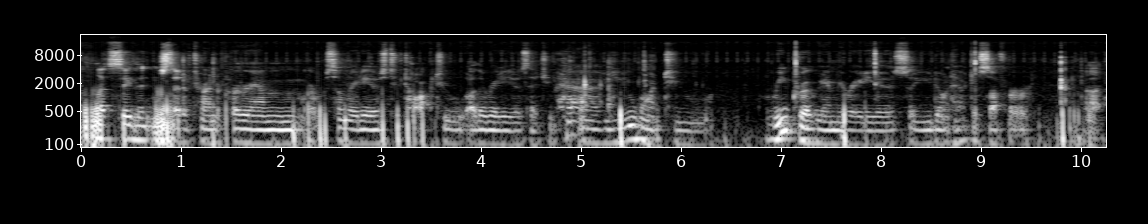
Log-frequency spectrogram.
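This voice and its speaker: A man giving an unscripted how-to tutorial in a halting way, thinking aloud as he explains each step. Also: lowish voice, gravelly. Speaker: instructor in a radio how-to tutorial. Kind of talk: unscripted screen-demo tutorial. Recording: noisy, keyboard and mouse clicks. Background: noise, typing and clicking.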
